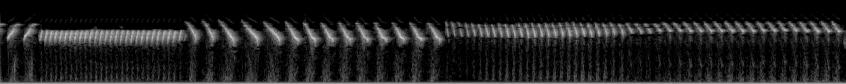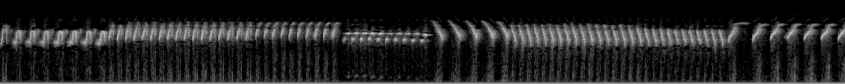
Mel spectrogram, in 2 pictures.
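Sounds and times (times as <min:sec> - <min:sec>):
high-pitched rapid buzzy bird trills: 0:00.0 - 0:06.4, 0:07.0 - 0:16.8.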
